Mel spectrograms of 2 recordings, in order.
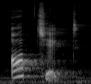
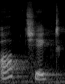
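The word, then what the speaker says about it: object: इसका एक उच्चारण है ऑब्जेक्ट, यानी कि कोई वस्तु। For example, she place the ancient ऑब्जेक्ट carefully on the shelf.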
